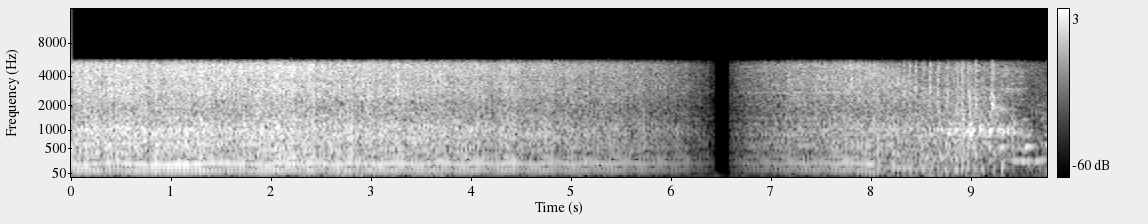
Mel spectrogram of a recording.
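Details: Toro Personal Pace rear-drive walk-behind mower, in good shape, after rear drive repair: steady, even single-cylinder chatter at a constant speed, no knocks or grinding, then it winds down; the motor runs normally.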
